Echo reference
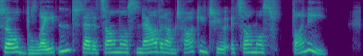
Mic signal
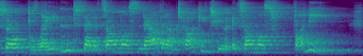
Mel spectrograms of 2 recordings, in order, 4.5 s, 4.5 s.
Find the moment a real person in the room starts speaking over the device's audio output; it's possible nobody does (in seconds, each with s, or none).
none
